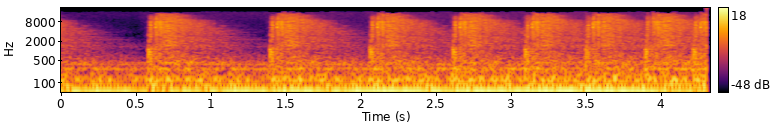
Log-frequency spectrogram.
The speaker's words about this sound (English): And that's exactly what it sounded like. It was a series of booms that got progressively faster. And the faster the progression got, the faster the sound moved across the sky.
